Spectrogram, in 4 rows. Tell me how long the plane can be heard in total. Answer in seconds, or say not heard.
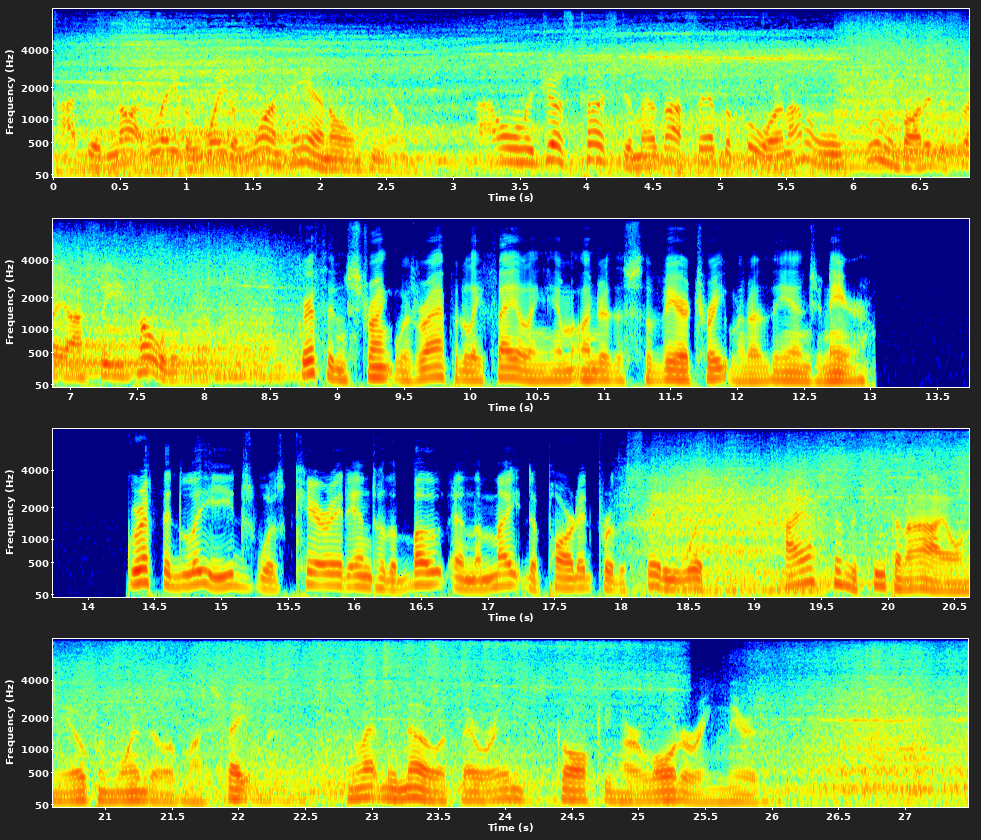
18 s.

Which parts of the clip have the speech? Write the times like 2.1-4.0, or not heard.
0.0-8.1, 8.7-13.0, 14.3-26.1.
